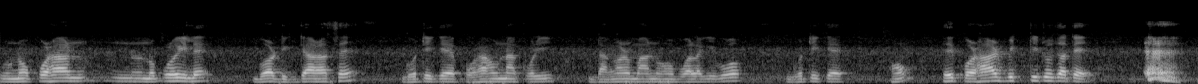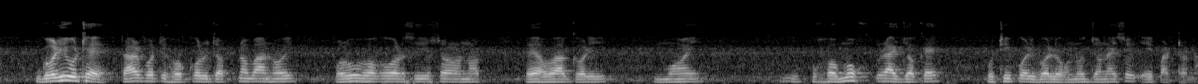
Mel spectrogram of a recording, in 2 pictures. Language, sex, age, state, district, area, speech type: Assamese, male, 60+, Assam, Golaghat, urban, spontaneous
